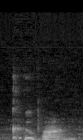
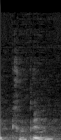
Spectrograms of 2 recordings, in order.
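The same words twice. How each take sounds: First: Coupon as "KOO-pahn", rising; coupon, "coo". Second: Coupon as "KYOO-pun", relaxed end; the family way of saying "coupon", "kyoo-pun"; casual home pronunciation of coupon; coupon with sister. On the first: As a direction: say "coupon" starting with a clean "koo". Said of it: "but sometimes with my sister I say coupon". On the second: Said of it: "with my sister I say coupon". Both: Shown as a demonstration.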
